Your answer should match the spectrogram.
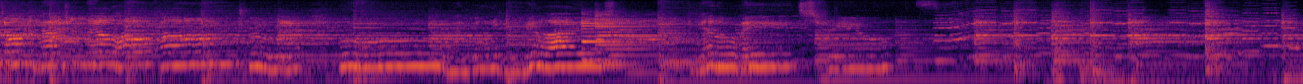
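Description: A young female singer singing a song into a microphone through a PA, over instrumental accompaniment with held bass notes. Her voice drops out briefly about two-thirds of the way through while the accompaniment carries on.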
